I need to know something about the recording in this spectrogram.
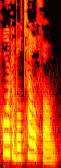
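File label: "portable telephone", English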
